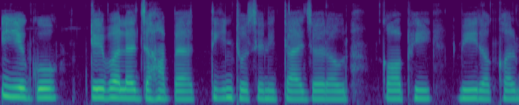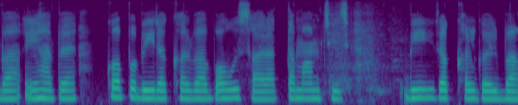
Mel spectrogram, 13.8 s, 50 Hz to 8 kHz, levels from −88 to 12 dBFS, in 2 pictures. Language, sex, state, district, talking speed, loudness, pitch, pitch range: Bhojpuri, female, Uttar Pradesh, Gorakhpur, 120 wpm, -32 LUFS, 185 Hz, 180-195 Hz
